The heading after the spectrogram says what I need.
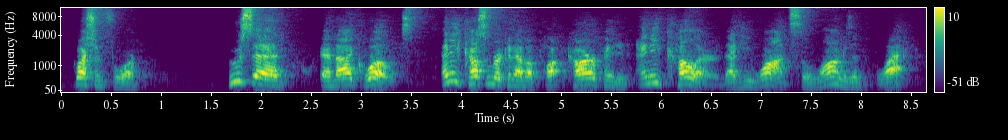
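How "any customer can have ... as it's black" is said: ordinary talk, nothing marked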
